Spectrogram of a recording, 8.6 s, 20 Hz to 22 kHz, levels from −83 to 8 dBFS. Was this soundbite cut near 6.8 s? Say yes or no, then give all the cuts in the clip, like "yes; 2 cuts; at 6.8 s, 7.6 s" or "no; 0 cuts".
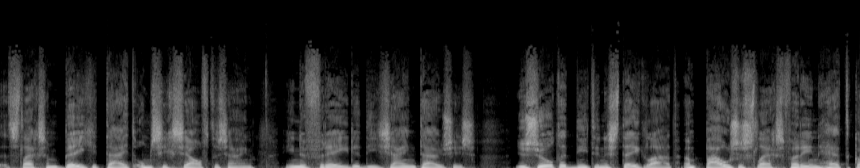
yes; 2 cuts; at 5.1 s, 6.8 s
